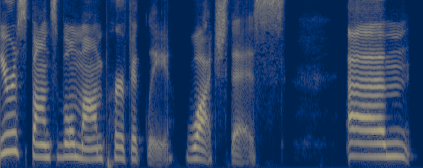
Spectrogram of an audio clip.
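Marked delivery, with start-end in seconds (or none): none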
